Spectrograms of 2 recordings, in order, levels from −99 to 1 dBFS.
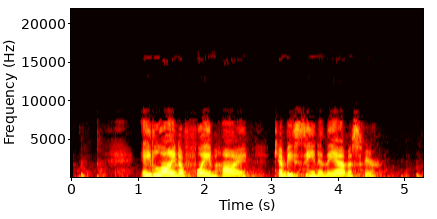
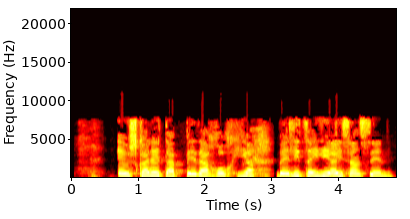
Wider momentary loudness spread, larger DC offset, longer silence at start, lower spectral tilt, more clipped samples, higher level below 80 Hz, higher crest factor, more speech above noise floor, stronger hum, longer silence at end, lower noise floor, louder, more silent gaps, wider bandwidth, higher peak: first, 17 LU vs 5 LU; neither; second, 0.15 s vs 0.3 s; first, -5 dB/octave vs -3 dB/octave; neither; about the same, -64 dBFS vs -62 dBFS; first, 18 dB vs 12 dB; first, 40 dB vs 31 dB; neither; about the same, 0.05 s vs 0.1 s; first, -59 dBFS vs -43 dBFS; second, -20 LUFS vs -12 LUFS; neither; about the same, 7.8 kHz vs 8 kHz; second, -4 dBFS vs 0 dBFS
